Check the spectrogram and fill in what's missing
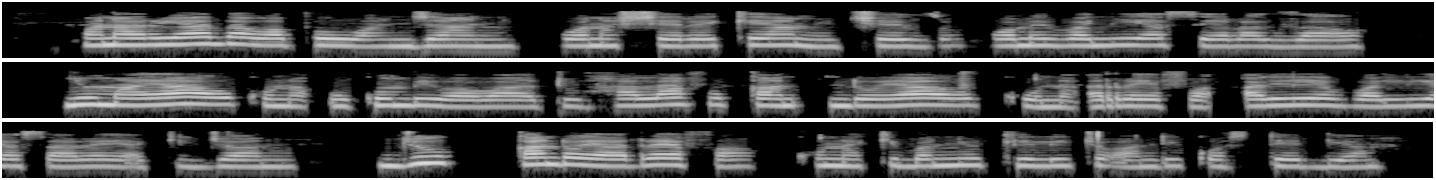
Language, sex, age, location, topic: Swahili, female, 18-24, Kisumu, government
